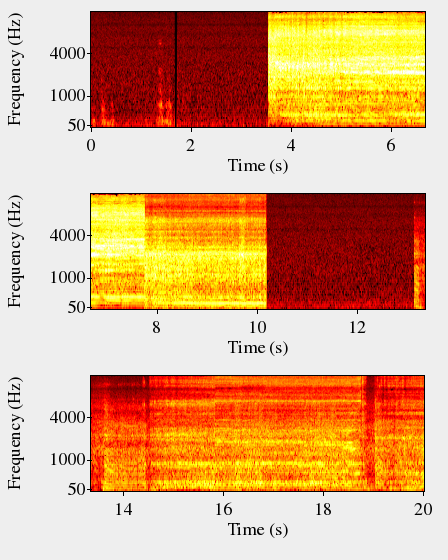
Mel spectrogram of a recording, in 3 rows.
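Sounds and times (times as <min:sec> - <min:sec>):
angle grinder grinding steel: 0:03.6 - 0:10.2, 0:13.2 - 0:20.0.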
